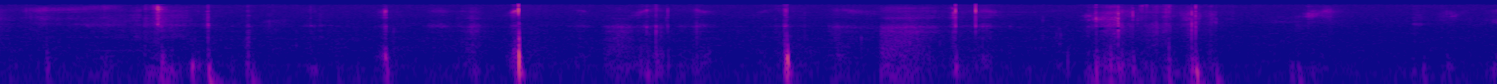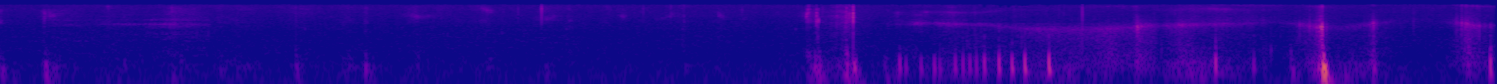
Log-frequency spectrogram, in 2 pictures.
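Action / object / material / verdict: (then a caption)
scrape / silicone ear models / silicone / none. Fingers cover, press and rub a pair of solid silicone ear models, bending the outer rims. Soft, muffled rubs and small sharp taps and creaks come in scattered bursts with quiet gaps between them. A denser, louder stretch of rubbing fills the last few seconds.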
